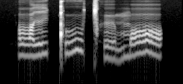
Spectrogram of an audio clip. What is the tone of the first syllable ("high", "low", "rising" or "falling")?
rising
